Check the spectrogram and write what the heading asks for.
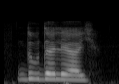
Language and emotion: Russian, angry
